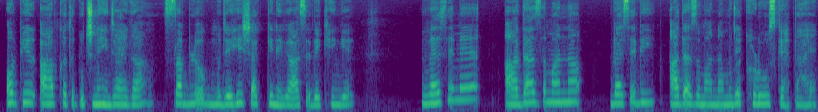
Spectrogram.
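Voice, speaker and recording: A woman's voice: on the high side, level tone, pauses often, dark tone, no room sound, clean studio sound, natural voice. A woman narrator voicing a playful young groom who teases in a mock-serious way. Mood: teasing.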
